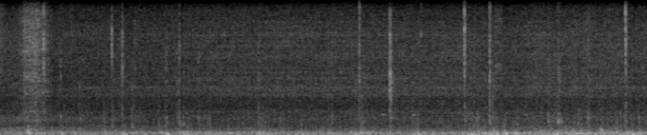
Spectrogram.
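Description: Open safari game-drive vehicle driving along a sandy dirt track: a steady low engine and road rumble, with a few faint high ticks.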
